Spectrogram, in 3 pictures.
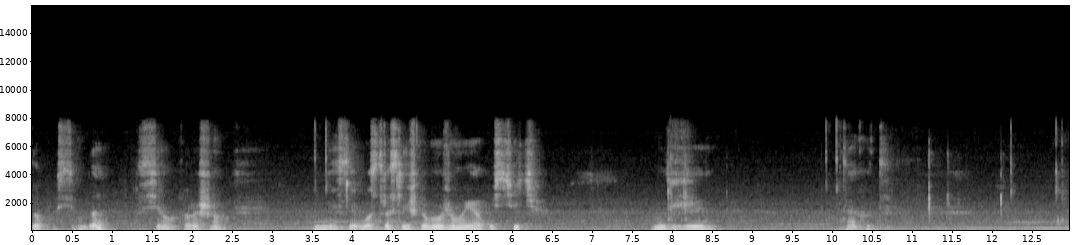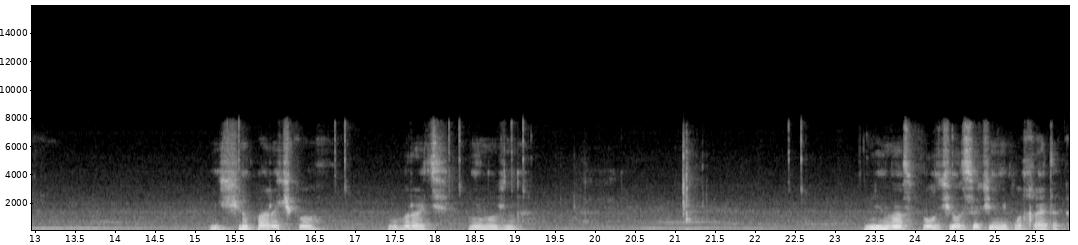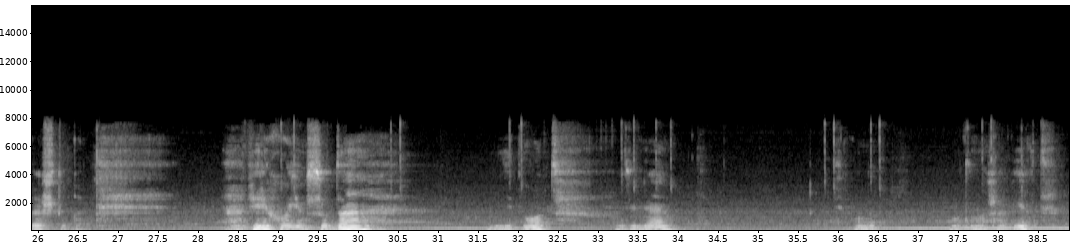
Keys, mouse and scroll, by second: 0.6 scroll down 2, 3.5 click, 10.4 scroll down 1, 11.6-12.2 scroll up 3, 12.2-13.2 shift+middle drag, 13.2-15.4 scroll up 5, 15.4 click, 16.6 shift+click, 18.1 shift+click, 18.9 shift+click, 21.1 Delete, 25.4-26.5 scroll down 2, 28.9 click, 30.4-33.3 drag, 33.6 click, 35.8-37.9 drag, 38.3-38.8 middle drag.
